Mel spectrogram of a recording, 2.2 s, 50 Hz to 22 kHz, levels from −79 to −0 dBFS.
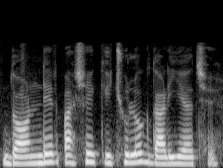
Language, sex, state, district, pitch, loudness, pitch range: Bengali, male, West Bengal, Cooch Behar, 175 Hz, -12 LUFS, 160-190 Hz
